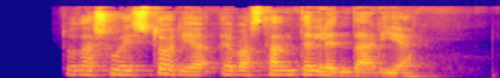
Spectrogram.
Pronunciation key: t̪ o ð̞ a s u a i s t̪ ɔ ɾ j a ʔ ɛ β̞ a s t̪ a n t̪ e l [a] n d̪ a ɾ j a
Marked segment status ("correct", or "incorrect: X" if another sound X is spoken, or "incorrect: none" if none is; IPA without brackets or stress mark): incorrect: e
